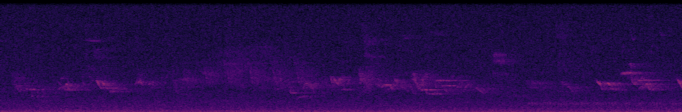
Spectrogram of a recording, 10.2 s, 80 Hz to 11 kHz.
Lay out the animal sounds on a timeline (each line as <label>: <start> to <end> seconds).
American Robin (Turdus migratorius): 0.0 to 2.5 seconds
Ovenbird (Seiurus aurocapilla): 2.6 to 4.8 seconds
Scarlet Tanager (Piranga olivacea): 4.2 to 6.6 seconds
Wood Thrush (Hylocichla mustelina): 6.2 to 7.1 seconds
Yellow-bellied Sapsucker (Sphyrapicus varius): 7.7 to 10.2 seconds
American Robin (Turdus migratorius): 8.1 to 10.2 seconds
Wood Thrush (Hylocichla mustelina): 9.2 to 10.0 seconds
